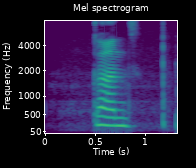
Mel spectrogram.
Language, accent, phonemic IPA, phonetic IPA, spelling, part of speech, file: Armenian, Eastern Armenian, /ɡɑnd͡z/, [ɡɑnd͡z], գանձ, noun, Gɑndz.ogg
- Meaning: treasure, riches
